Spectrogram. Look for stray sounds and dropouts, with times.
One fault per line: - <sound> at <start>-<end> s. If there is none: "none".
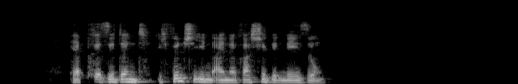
none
